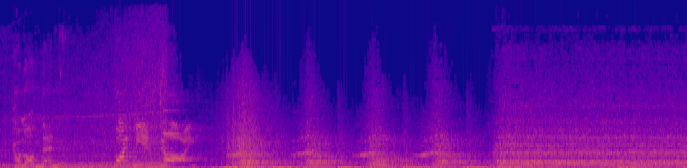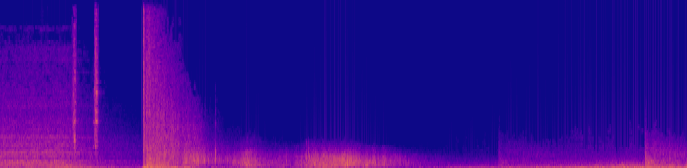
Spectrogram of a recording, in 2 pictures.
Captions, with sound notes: Come on then! Fight me and die! [gunshot echoes]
